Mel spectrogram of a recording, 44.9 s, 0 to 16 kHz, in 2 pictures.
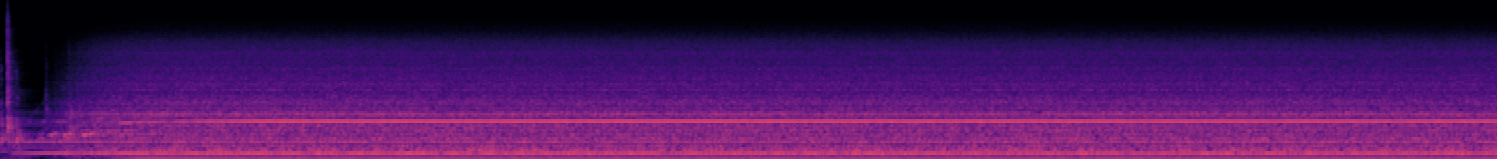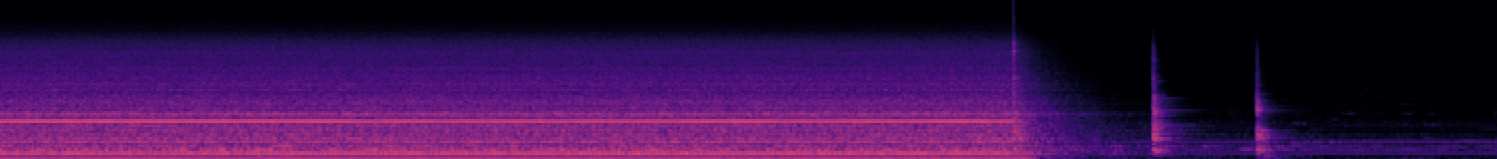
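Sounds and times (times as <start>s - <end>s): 
kitchen extractor fan: 0.0s - 43.6s.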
